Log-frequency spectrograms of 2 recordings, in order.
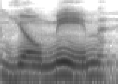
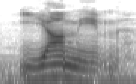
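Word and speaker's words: ימים: telling you now that the plural of Yom is not yo meme as we would expect but is yamin the Bob drops off in the plural form so Yom becomes yummy alright so we've got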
